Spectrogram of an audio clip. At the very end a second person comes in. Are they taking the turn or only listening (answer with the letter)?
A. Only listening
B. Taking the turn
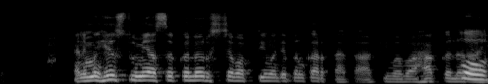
B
